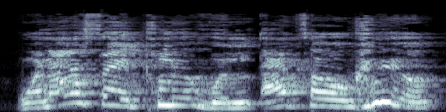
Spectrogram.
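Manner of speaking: normal talking voice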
